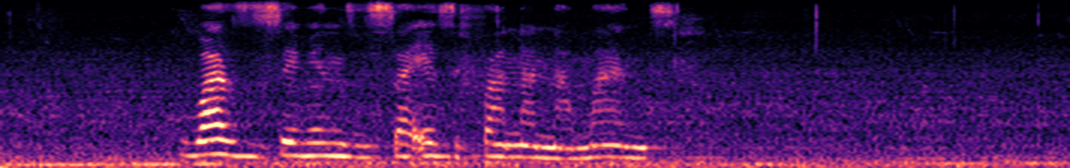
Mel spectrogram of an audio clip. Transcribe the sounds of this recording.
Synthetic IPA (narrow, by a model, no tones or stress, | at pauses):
wazisɛɓend͡zʱisaezifananamaːnd͡zʱi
